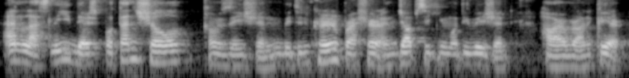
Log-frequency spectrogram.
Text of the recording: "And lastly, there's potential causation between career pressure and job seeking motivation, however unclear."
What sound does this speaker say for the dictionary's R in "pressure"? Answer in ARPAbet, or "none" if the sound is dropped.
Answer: R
